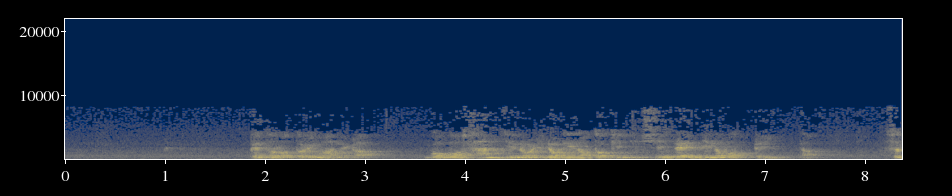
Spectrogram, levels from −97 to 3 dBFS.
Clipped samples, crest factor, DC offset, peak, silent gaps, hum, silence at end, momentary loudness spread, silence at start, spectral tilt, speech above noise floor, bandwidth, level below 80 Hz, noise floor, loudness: under 0.1%; 18 dB; under 0.1%; -8 dBFS; none; none; 0 s; 16 LU; 0.1 s; -6.5 dB/octave; 25 dB; 8.4 kHz; -62 dBFS; -48 dBFS; -24 LUFS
